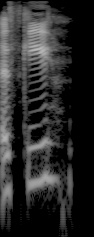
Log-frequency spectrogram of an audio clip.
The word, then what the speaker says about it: ASCII: It's also been noted that he, whenever he doesn't want to speak, he will, and I forgot how to pronounce this and I just looked it up, the ASCII, you know, the ASCII, yeah.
